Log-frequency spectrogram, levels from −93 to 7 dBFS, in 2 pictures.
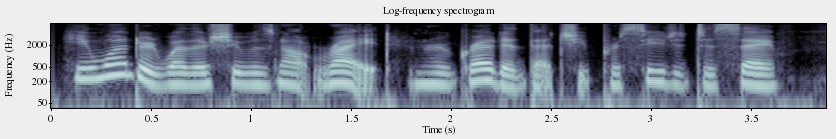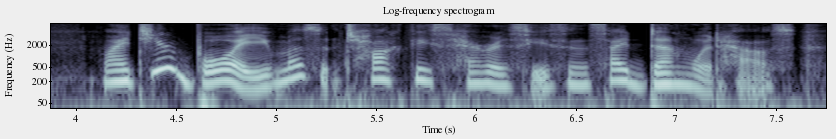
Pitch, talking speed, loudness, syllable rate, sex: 185 Hz, 195 wpm, -18 LUFS, 5.6 syllables/s, female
